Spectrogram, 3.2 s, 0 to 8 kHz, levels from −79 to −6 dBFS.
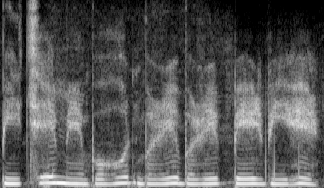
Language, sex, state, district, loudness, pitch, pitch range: Hindi, female, Arunachal Pradesh, Papum Pare, -14 LUFS, 210 Hz, 205-230 Hz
